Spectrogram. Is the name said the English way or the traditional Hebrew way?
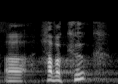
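Hebrew. The name is said with a Hebrew pronunciation. "The traditional Hebrew way of saying it is Habakkuk"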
